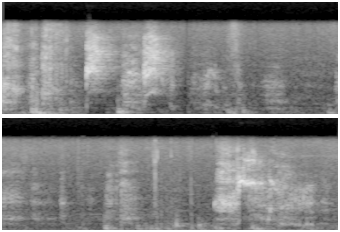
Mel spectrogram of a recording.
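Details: Gretel the Yorkie and Clyde the Great Dane play-fighting over a Nylabone indoors; rough growls and short yaps come in irregular bursts, with a person joining the scuffle and scraping, thumping noises of the tussle.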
